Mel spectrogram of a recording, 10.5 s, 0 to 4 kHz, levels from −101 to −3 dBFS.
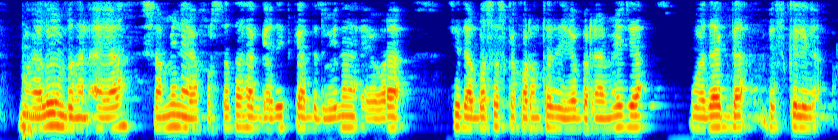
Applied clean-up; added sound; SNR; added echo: classical method WPE with log-MMSE.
